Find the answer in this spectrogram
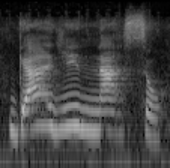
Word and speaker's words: Gallinazo: Se escreve desta maneira, com a E, gallinazo. Então, não olvide, não se esqueça que não existe o som do Z em espanhol.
